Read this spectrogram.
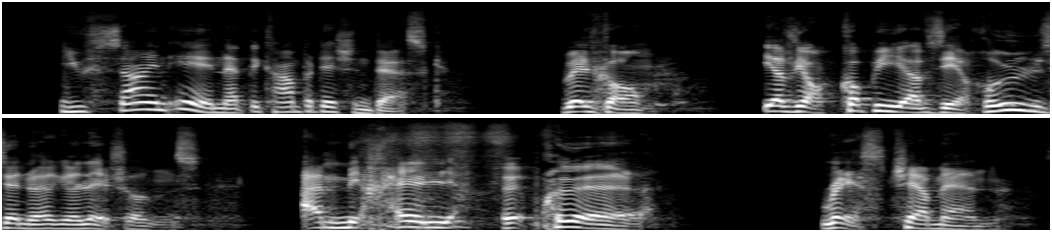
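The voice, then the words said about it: Exaggerated fake French accent. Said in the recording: “your racist French accent? ... my extremely racist French accent.”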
